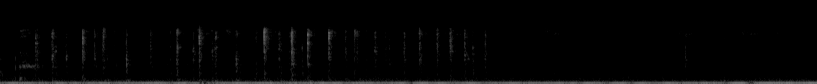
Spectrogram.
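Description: Typing on a computer keyboard: a quick run of keystrokes for about five seconds, then a few scattered key clicks, while the typist looks something up. A steady low hum runs underneath.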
